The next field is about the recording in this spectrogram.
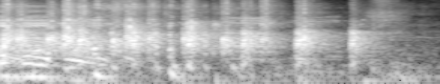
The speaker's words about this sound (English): Yeah, so so those those three people back there that clap, that is the wrong ethical decision to make tonight. Because you're not in Texas.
